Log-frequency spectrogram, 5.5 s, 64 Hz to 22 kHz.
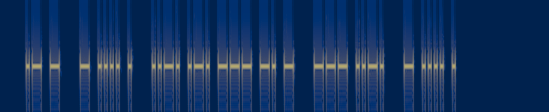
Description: Morse code, heard as a keyed tone, about 40 wpm, 700 Hz. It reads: AT THE FRONT OF THE
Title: Sets of 5 Words 40wpm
